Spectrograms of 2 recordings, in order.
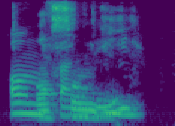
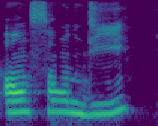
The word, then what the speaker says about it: Incendies: Incendies. Yeah. – Incendies.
